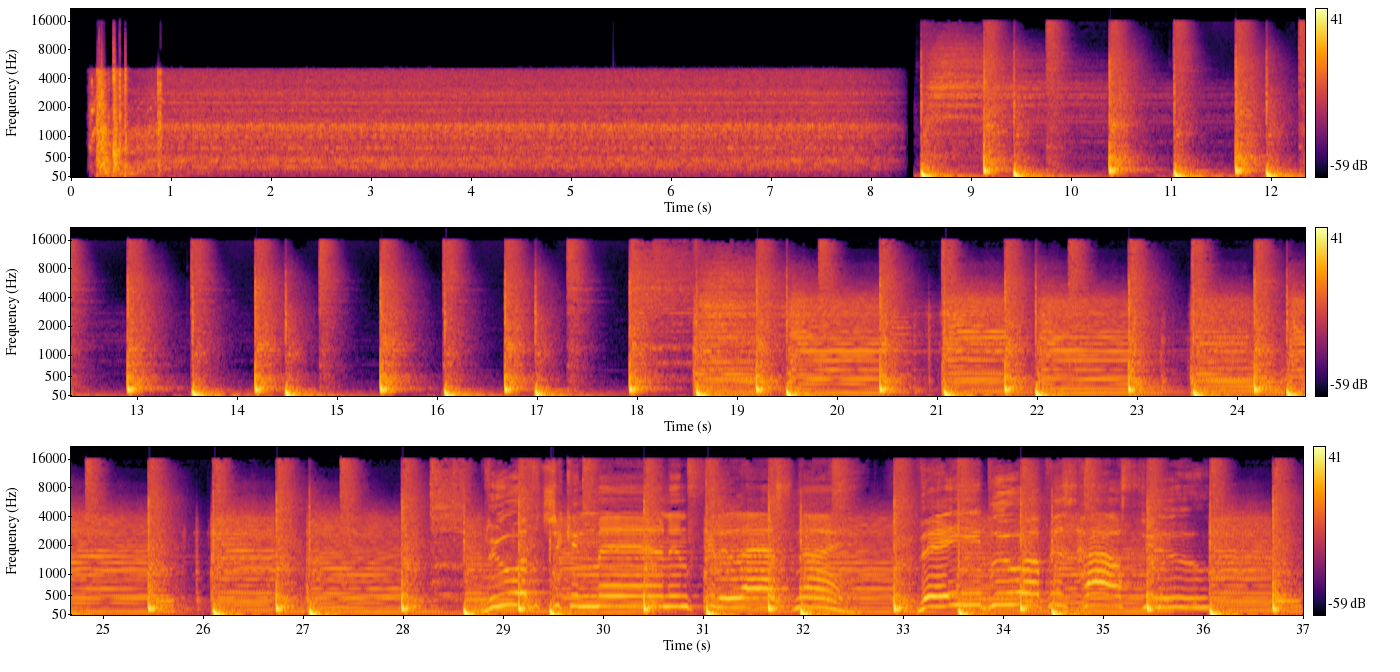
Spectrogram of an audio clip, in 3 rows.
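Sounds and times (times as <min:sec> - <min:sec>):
drum kit beat: 0:08.4 - 0:37.0.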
